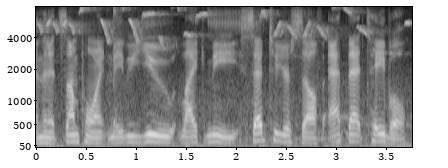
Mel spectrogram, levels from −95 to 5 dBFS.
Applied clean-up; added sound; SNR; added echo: none; Bird vocalization, bird call, bird song; 11 dB; none.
